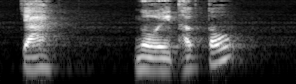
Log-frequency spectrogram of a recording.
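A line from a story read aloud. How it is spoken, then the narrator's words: High childlike voice. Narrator (Vietnamese): Như một con chim non, bốn người lên cao ba thước ... cao giọng nói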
